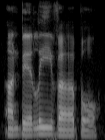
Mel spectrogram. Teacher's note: notice the schah is used for the last two vowel sounds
